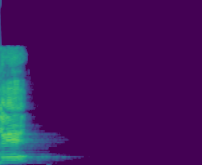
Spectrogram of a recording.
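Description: The last syllable of a man's spoken line, trailing off within the first half second, then dead silence.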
